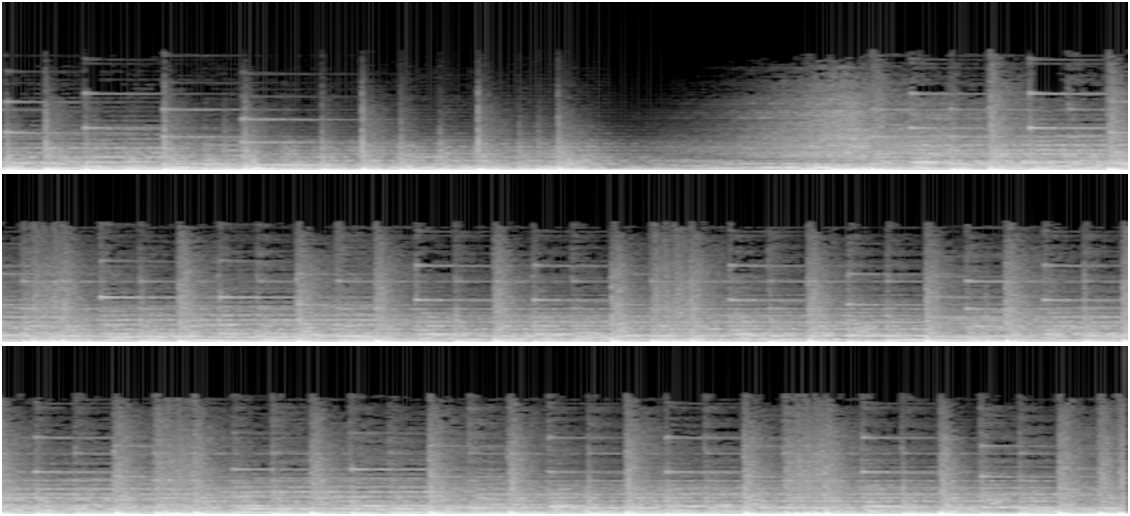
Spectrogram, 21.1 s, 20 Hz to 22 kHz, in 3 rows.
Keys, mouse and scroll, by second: 3.1-8.3 drag, 8.3 scroll down 2, 9.0-9.6 scroll down 2, 9.6 click, 10.4 scroll up 2, 10.8 click, 12.6-19.9 drag, 19.9-20.5 scroll down 4.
